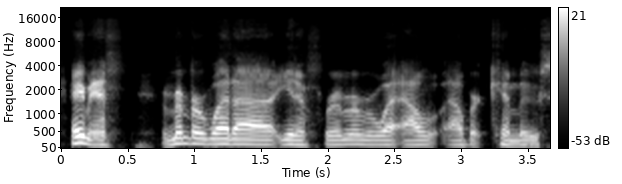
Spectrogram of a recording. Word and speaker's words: Camus: Hey, man, remember what Albert Camus said? The good of the people is always the alibi of tyrants. You said it right, Camus.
